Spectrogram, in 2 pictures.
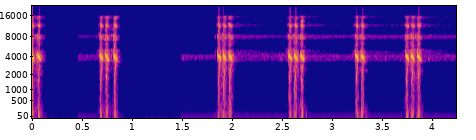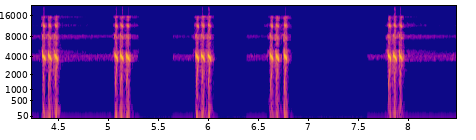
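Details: Cricket sound used to drive away rats: clean high chirps in short pulsed bursts of two to three pulses, repeated at irregular intervals of roughly half a second to one second, no other sounds.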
